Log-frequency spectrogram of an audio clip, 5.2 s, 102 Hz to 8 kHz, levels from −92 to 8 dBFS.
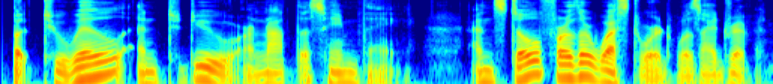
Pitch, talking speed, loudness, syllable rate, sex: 100 Hz, 210 wpm, -20 LUFS, 4.8 syllables/s, male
